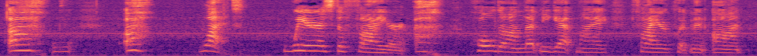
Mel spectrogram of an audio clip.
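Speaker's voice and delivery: slow, groaning, put-upon response; reluctant firefighter. Acted. Reader voicing weary firefighter called out, reluctant. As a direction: drag yourself to the job, groaning. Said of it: "you're this firefighter, like".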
